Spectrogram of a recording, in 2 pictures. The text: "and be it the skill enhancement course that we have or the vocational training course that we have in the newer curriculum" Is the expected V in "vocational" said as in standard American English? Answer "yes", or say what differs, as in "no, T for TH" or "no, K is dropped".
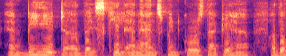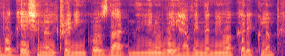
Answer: yes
